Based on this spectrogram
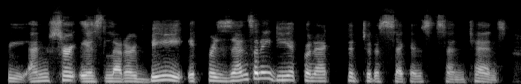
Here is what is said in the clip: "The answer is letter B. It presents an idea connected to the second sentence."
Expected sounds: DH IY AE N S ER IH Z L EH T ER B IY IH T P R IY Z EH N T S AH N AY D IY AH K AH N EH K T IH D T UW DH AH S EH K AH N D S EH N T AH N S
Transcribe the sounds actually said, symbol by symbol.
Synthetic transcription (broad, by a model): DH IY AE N S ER IH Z L EH T ER B IY IH T P R IY Z EH N T S AH N AY D IY AH K AH N EH K T IH D T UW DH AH S EH K AH N D S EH N T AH N S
